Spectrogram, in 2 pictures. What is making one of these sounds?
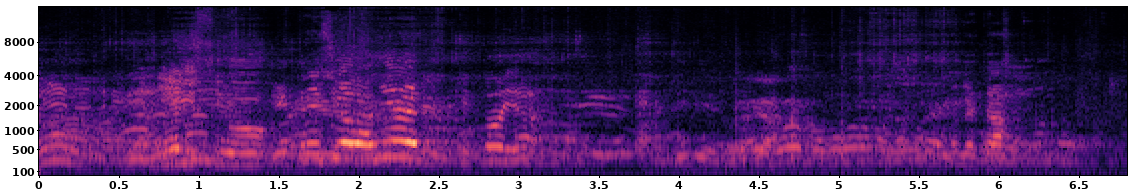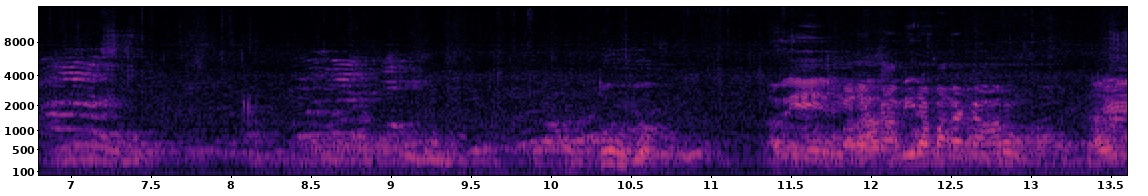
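Several men and women talk over one another nearby, outdoors.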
